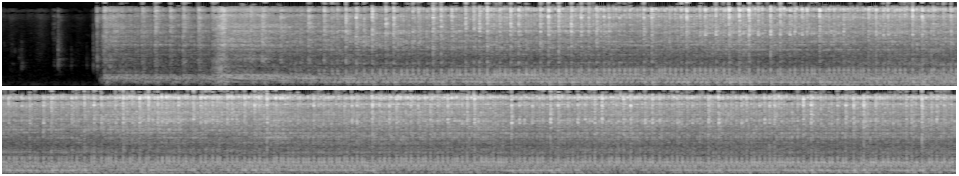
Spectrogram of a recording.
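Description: A chainsaw engine starts and runs steadily, loud and close.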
